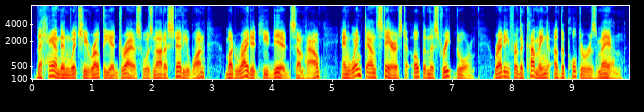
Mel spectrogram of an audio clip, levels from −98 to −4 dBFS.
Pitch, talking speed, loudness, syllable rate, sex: 115 Hz, 210 wpm, -18 LUFS, 5.5 syllables/s, male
